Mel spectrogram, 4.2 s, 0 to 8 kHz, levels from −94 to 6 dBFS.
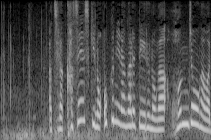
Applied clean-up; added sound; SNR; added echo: none; none; none; none.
